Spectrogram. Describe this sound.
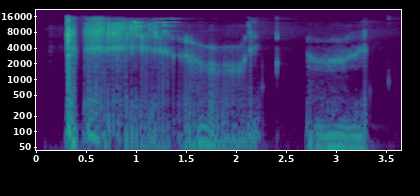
lick easy 8/14
air, ambiance, ambient, breath, breathing, deep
